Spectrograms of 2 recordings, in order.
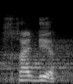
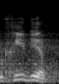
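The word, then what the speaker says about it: Khadir: adalah nabi ataupun enggak kalau kita sebut Khidir ada kalau kalau sebetulnya yang yang dia punya ejaan Betulnya hadir bukan Khidir hadir ada juga yang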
